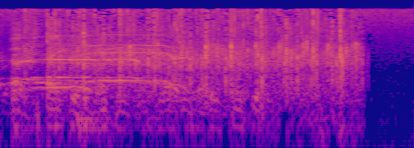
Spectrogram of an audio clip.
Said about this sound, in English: I'd like to just give a warm Abbot Loop welcome to Pastor Mark Drake.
